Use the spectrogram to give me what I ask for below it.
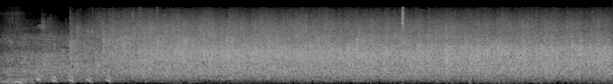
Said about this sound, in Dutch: maar voordat we afscheid nemen, wil ik eerst een, een mooi applaus hebben voor de Duitse gasten. Die in vertaling naar hun eigen minister moesten luisteren.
